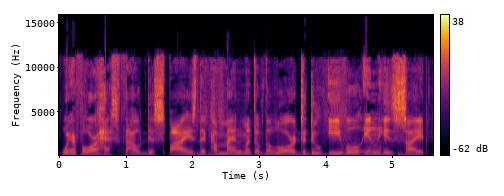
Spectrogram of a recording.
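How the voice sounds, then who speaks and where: Stern prophet, high and sweeping. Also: male voice, big pitch swings, measured pace, background noise. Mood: stern accusing. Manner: solemn, declamatory, emphatic. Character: stern male prophet delivering divine judgment. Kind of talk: dramatized scripture audio acting.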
